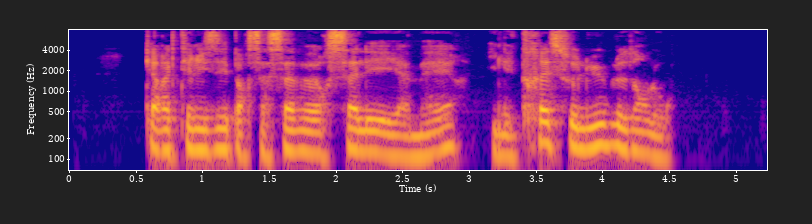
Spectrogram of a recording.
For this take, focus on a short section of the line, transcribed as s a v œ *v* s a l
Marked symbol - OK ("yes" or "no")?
no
